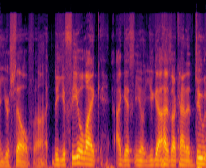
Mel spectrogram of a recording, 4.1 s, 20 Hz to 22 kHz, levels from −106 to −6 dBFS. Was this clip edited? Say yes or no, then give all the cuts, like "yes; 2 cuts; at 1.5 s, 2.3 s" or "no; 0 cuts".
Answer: yes; 1 cut; at 0.9 s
